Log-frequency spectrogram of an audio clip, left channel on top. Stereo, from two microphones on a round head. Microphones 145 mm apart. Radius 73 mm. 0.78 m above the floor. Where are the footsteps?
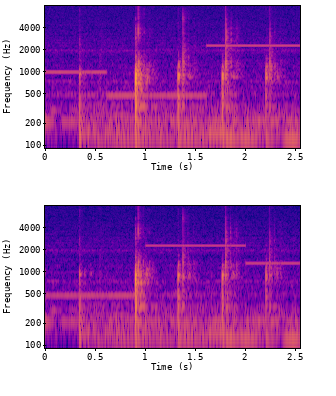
5° right (ahead or behind), 0.9 m; by 2.6 s 10° left (ahead or behind), 3 m.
